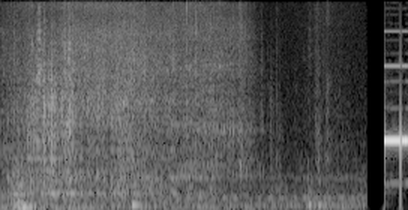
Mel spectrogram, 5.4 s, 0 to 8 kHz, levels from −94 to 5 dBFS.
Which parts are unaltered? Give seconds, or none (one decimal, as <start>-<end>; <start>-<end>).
0.0-0.5; 2.4-5.4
